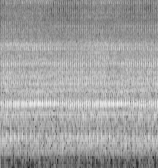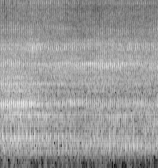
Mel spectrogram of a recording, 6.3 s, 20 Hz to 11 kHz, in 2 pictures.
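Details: Audi TT 1.8 TFSI at start-up and idle: an even idle with a thin, steady high whistle on top that fades after a few seconds. The owner heard it on the day of purchase, is unsure of the source, and fears engine damage.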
